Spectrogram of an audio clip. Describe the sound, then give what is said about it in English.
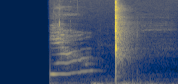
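A single sharp hand clap rings out right after a brief, pitched vocal exclamation, leaving a faint low rumble trailing behind it. “I was clapping.”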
